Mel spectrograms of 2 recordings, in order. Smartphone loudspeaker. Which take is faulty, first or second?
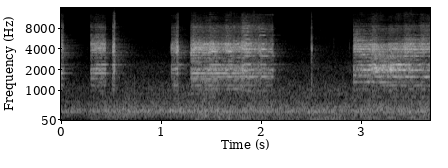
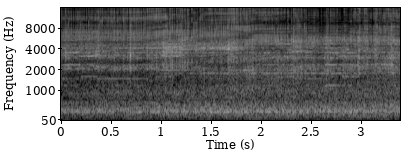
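second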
